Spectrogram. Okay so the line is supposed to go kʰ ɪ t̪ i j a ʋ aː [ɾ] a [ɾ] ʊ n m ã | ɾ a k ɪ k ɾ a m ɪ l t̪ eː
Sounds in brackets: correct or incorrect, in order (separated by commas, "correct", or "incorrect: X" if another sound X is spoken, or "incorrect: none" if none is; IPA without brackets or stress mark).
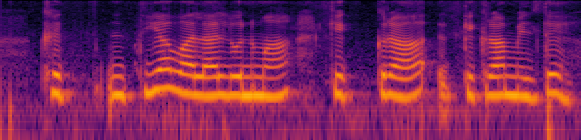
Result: incorrect: l, incorrect: l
